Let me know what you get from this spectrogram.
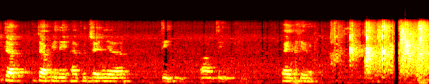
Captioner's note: audience applauds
